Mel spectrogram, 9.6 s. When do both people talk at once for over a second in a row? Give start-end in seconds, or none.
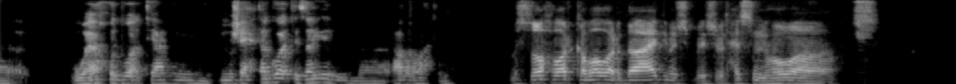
none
